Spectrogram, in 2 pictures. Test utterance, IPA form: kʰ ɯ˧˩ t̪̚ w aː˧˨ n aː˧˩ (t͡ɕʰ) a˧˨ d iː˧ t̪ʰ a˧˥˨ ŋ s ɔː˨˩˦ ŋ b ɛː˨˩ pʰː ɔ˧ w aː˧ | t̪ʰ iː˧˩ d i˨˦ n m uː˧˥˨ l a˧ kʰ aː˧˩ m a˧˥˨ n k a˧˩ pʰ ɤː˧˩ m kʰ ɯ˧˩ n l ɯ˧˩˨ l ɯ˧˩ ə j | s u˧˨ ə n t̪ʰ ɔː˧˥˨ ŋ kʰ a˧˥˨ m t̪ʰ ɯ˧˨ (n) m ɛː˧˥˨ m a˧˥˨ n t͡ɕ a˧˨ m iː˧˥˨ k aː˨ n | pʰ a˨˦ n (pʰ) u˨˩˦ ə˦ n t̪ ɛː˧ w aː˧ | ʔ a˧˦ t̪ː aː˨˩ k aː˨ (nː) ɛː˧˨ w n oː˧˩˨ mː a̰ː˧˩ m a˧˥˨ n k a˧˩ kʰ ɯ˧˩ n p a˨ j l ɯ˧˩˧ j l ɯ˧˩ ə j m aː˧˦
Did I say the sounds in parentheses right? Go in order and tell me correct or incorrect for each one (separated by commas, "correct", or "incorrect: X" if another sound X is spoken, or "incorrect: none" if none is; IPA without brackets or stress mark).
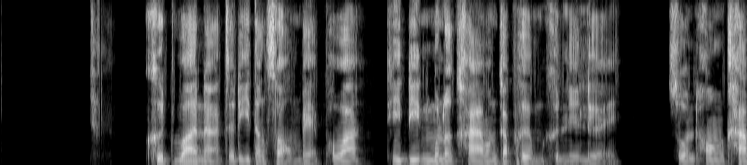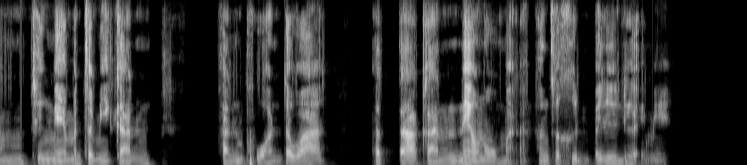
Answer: incorrect: t͡ɕ, incorrect: ŋ, correct, correct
